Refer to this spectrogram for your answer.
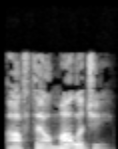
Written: ophthalmology

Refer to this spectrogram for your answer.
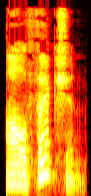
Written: olfaction

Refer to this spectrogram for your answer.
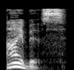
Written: ibis

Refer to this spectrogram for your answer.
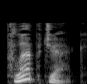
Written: flapjack

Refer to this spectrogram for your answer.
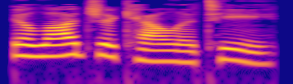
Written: illogicality

